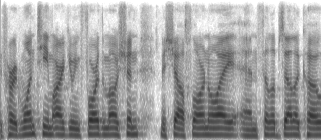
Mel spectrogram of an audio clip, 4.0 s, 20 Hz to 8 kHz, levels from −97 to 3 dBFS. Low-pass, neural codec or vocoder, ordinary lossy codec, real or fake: 7.2 kHz; none; Opus, 24 kbps; real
